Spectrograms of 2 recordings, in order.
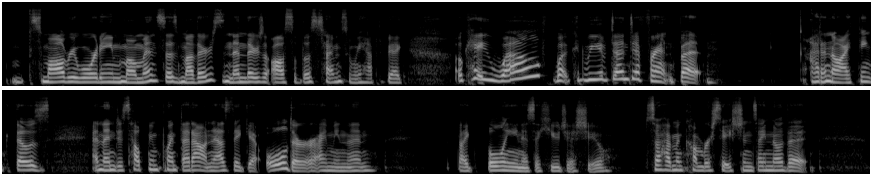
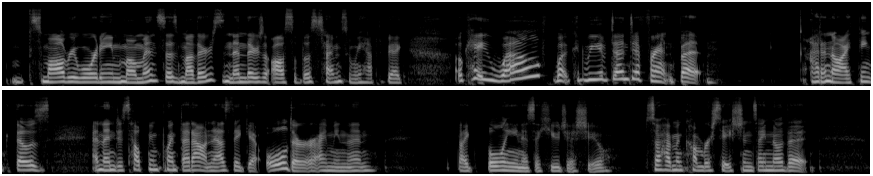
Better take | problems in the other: neither | none

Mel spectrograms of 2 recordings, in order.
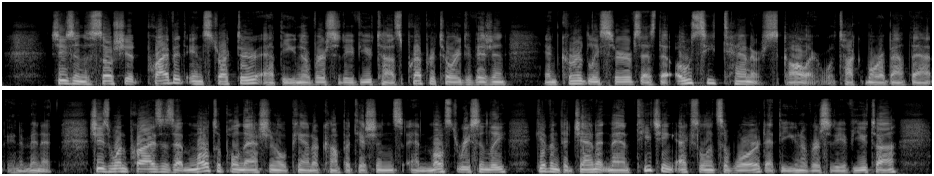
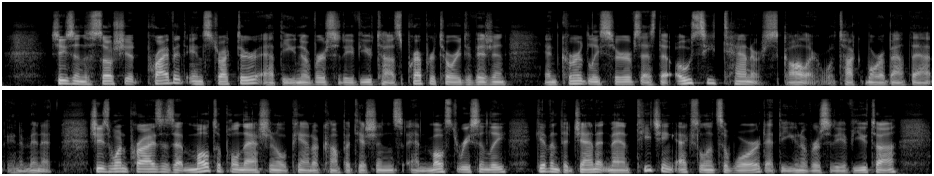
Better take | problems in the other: second | distortion; slight; 6% of the sound clipped

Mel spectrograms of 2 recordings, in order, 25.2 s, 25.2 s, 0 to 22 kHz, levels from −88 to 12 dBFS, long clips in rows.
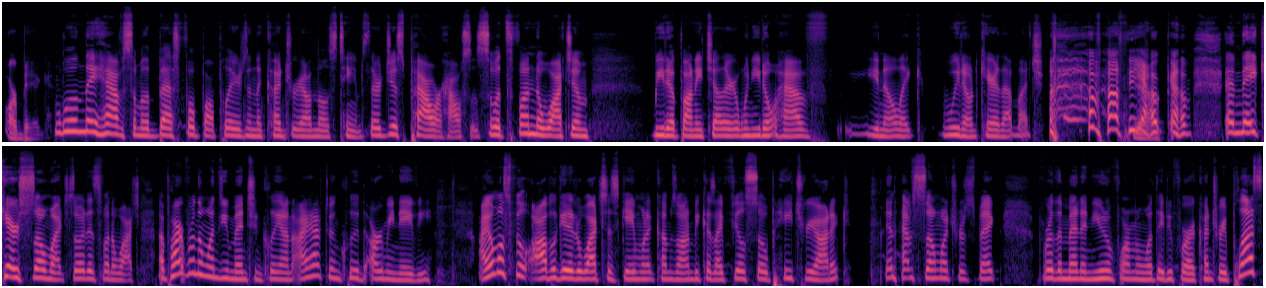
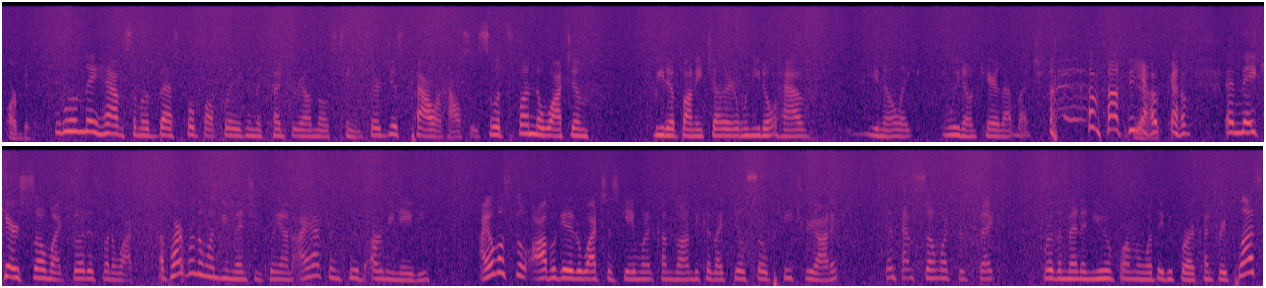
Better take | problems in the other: first | hiss; loud; throughout; 2 dB below the speech

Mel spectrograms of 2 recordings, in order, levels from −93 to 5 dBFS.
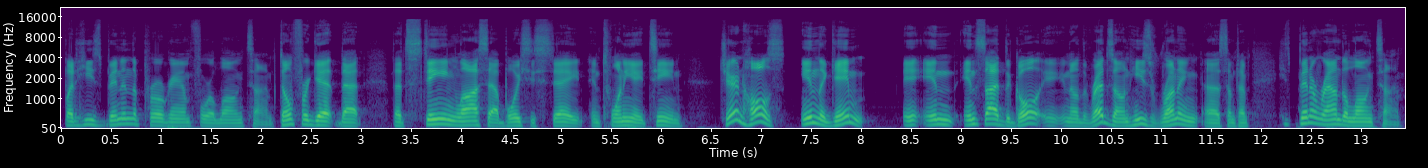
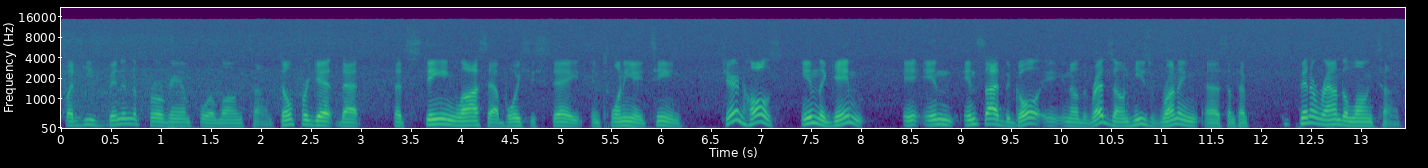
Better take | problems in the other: first | hiss; noticeable; throughout; 10 dB below the speech

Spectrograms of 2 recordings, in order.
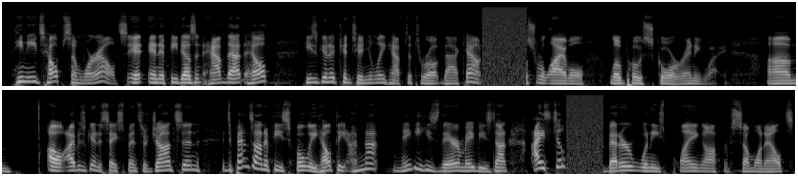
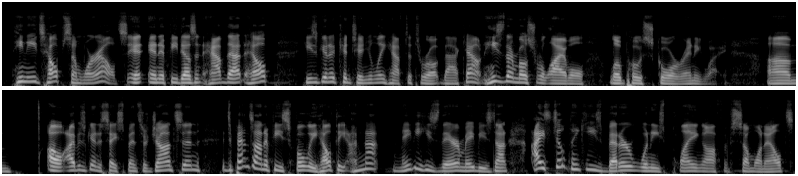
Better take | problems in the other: second | audio cutting out; filled with static; at 5 s and at 14 s

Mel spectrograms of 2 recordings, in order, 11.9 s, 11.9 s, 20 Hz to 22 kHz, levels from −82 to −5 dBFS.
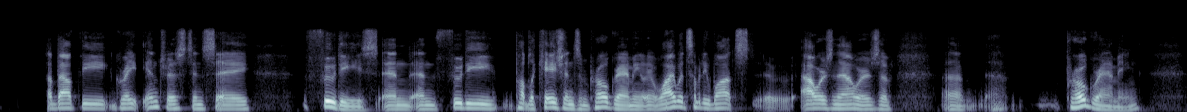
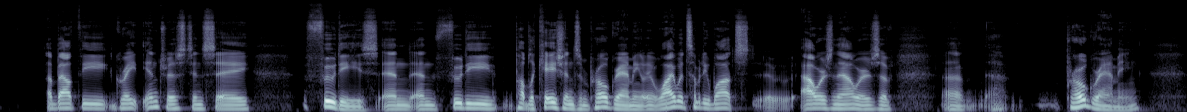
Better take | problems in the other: second | garbled, watery; badly; nothing above 8 kHz

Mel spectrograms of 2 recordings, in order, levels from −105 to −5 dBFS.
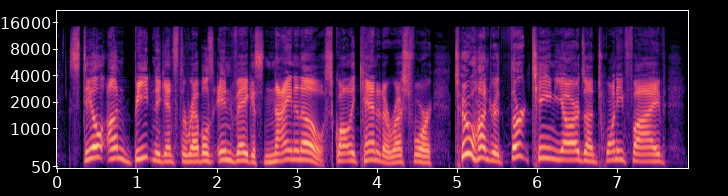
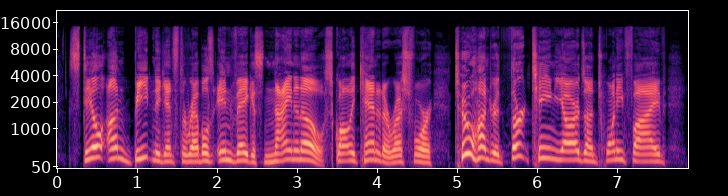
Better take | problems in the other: neither | none

